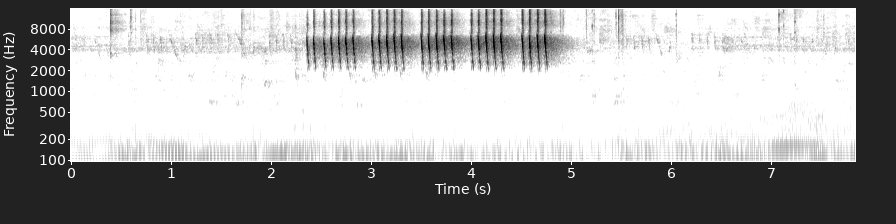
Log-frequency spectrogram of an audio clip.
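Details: Bar-winged prinia lure call to attract companions, rouse rivals and stimulate young birds. A short run of five high, rattling bursts sounds midway through, over steady low rumbling background noise.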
